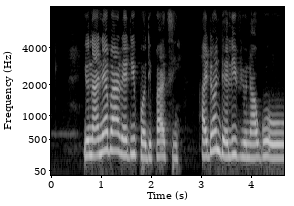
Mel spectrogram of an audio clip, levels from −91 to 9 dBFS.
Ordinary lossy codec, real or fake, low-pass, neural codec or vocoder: none; real; none; none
